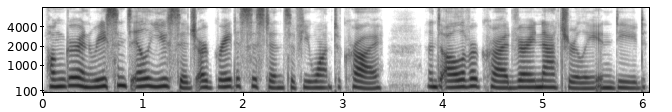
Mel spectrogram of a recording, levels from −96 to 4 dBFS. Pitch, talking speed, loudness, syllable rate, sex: 230 Hz, 190 wpm, -15 LUFS, 5.9 syllables/s, female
